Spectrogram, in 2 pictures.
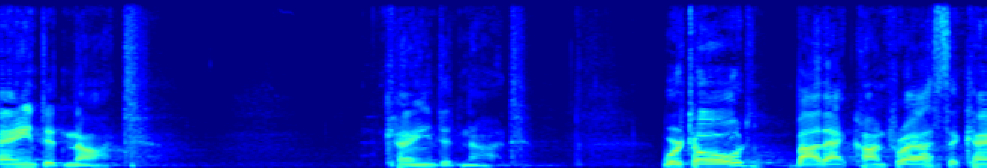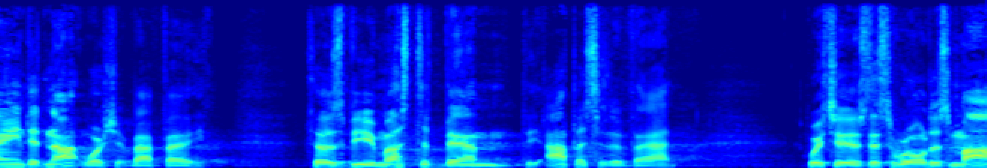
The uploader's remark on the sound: at Cross City Church in Euless, TX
